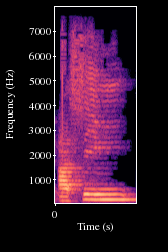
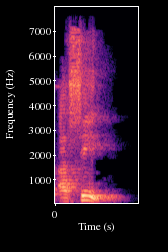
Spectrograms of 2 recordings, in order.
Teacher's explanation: esa n que cierra las las agudas es característica del occidente, del leonés, es decir, es muy común en león. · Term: n adventicia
